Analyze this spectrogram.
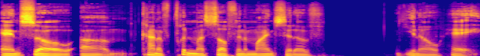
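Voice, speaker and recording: A man with a very deep, low voice and an American accent, speaking with fairly even intonation. The recording is very clean, with a silent background. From US, Dallas, Texas. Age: 20s. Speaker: movie trailer voice actor. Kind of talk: casual interview.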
